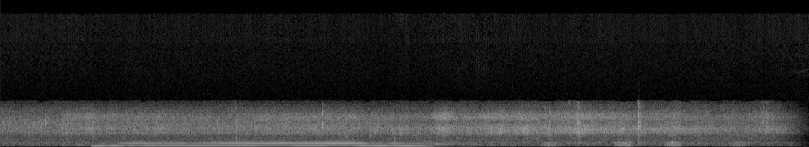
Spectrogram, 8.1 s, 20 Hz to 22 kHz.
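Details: An 11-year-old, one-eyed, battle-worn female gray wolf, known as 907, in Yellowstone howls from rocks beneath a tall fir, one long, low, steady note sagging at the end, calling to her pack over a mile away; she kept this up for an hour.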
